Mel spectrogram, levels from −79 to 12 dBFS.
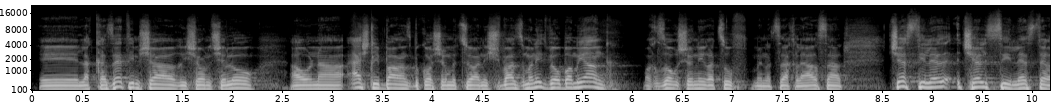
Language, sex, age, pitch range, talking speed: English, male, 30-49, 120-155 Hz, 120 wpm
